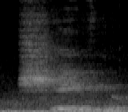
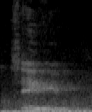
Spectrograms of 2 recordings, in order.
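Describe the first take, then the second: First: The first word begins with an sh sound. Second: The first word begins with a plain s sound.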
